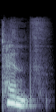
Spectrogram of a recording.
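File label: "tenth", British English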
